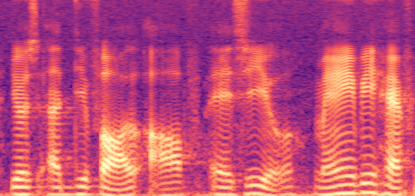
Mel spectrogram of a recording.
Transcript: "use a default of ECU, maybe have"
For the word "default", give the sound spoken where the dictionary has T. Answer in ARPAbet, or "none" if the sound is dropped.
none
